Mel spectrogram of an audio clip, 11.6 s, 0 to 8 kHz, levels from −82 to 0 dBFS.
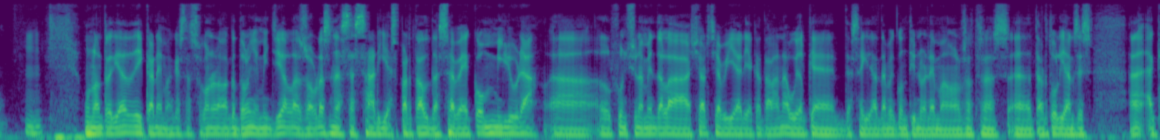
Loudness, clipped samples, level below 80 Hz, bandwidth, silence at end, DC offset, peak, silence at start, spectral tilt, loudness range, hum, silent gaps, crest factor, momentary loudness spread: -24 LUFS; under 0.1%; -30 dBFS; 7.6 kHz; 0 s; under 0.1%; -10 dBFS; 0 s; -6 dB/octave; 1 LU; none; none; 14 dB; 5 LU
